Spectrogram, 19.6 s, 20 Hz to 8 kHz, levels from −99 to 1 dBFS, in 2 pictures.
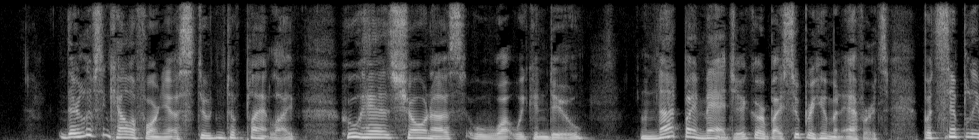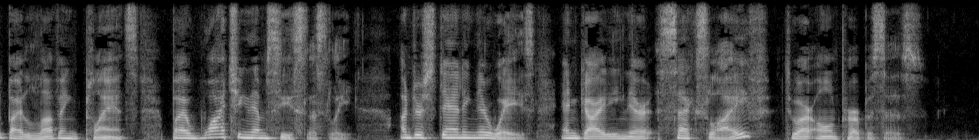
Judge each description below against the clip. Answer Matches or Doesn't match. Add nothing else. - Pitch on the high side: Doesn't match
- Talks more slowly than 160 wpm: Matches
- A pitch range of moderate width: Doesn't match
